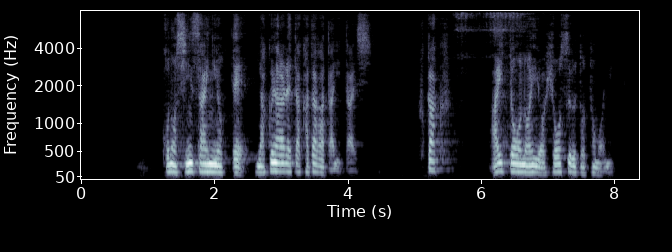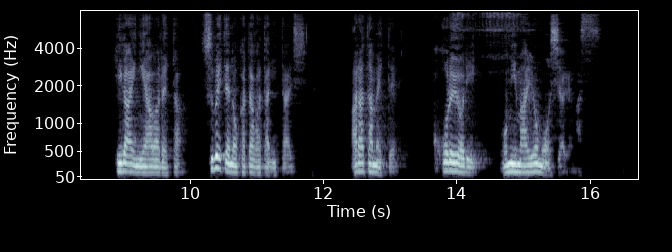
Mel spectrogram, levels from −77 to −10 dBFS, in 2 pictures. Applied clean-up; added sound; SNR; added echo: classical method Wiener filter.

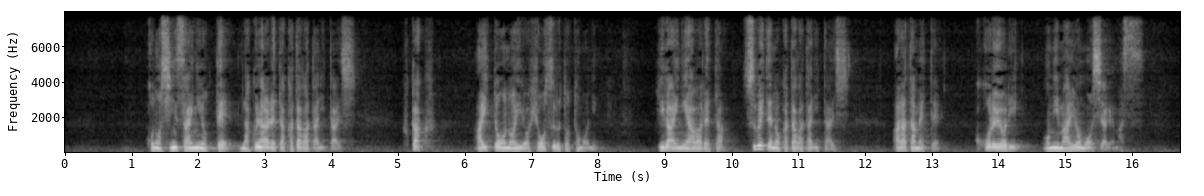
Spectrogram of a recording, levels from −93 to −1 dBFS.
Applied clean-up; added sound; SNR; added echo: none; none; none; none.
